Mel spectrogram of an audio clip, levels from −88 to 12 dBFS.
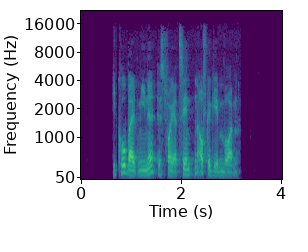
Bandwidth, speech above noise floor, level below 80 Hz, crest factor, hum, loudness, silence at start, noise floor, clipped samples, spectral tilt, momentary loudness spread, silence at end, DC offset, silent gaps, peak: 16 kHz; 63 dB; -64 dBFS; 22 dB; none; -23 LUFS; 0.65 s; -85 dBFS; under 0.1%; -4.5 dB/octave; 10 LU; 0.85 s; under 0.1%; none; -2 dBFS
